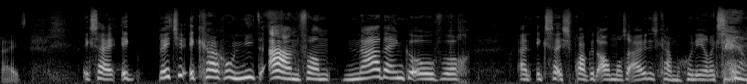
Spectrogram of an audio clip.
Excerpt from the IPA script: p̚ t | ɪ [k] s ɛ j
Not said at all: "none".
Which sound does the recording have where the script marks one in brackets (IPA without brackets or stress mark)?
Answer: k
